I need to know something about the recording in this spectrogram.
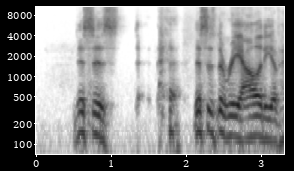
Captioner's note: chuckles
